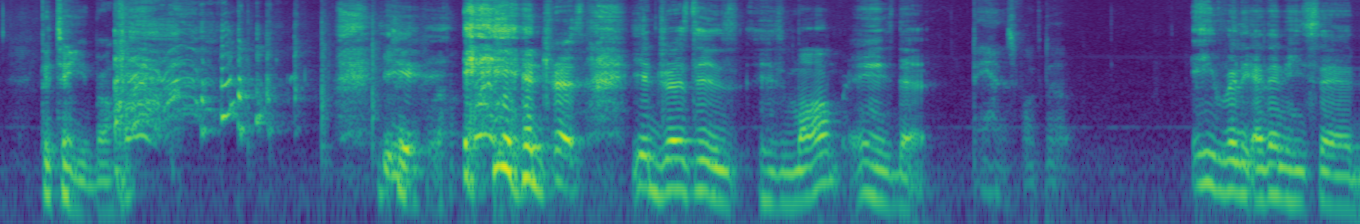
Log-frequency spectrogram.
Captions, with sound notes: - Continue, bro. (laughing) - He addressed his mom and his dad. - Damn, that's fucked up. - He really, and then he said,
